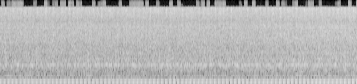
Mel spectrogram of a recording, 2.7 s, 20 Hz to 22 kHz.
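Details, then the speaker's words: Supercharged Subaru BRZ/Scion FR-S/Toyota GT86 on E10 warming up after O2 sensor replacement for erratic air-fuel ratio: steady smooth idle, even low pulse, faint high supercharger whine, quiet and healthy; slightly audible from fender by front tire with hood closed. "Hey guys, just letting it warm up a little bit. She's super quiet, the supercharger."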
